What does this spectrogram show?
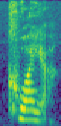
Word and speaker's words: choir: and cozy and let's begin number one choir choir this word is notoriously difficult to pronounce that's because the pronunciation is so different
